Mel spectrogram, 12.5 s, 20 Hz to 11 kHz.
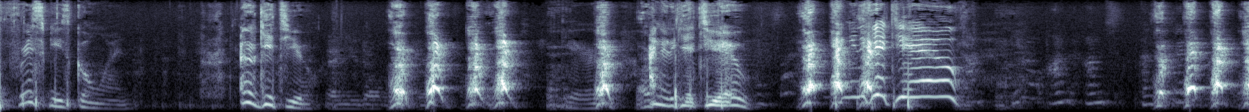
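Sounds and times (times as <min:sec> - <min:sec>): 
speech: 0:00.2 - 0:01.2, 0:02.4 - 0:03.2, 0:03.9 - 0:04.4, 0:06.4 - 0:08.2, 0:08.8 - 0:09.7
small female dog barking playfully: 0:03.9 - 0:05.2, 0:08.0 - 0:09.7, 0:11.6 - 0:12.4
person talking excitedly while playing with a dog: 0:08.4 - 0:09.6.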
